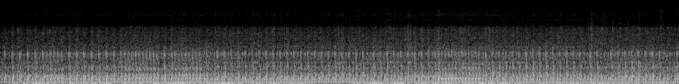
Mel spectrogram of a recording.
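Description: Motorcycle ridden solo in GL W9 style along a road after sahur, its engine droning steadily and loudly up close with a constant rumble and no talk.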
